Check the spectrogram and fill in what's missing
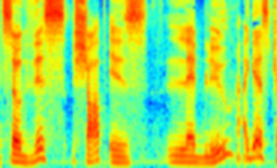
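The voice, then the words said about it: Poor attempt at French accent. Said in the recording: “Trying to do a French accent, probably awful.”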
